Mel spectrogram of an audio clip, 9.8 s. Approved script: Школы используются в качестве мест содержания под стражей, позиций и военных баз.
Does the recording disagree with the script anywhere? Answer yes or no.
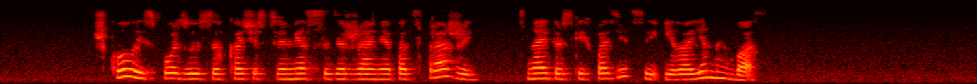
yes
